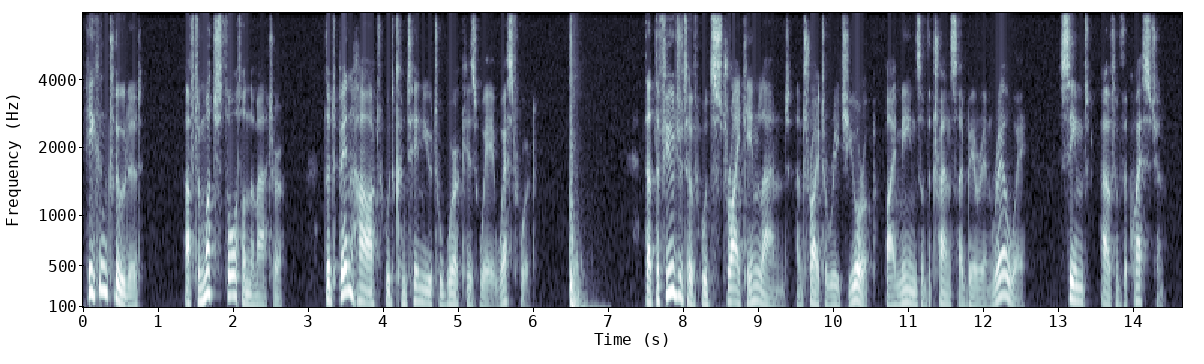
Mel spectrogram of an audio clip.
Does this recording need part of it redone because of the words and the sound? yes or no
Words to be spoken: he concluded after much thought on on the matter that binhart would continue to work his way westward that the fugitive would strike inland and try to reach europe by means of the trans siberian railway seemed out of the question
yes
